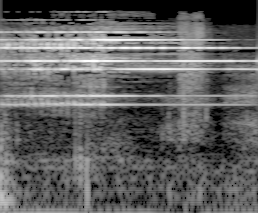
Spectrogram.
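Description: A telephone rings with a steady electronic trill, bright high tones sustained across the whole moment, clear with no voices over it.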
